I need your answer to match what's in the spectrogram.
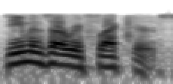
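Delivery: usual speaking voice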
